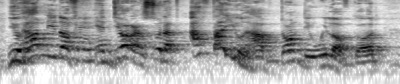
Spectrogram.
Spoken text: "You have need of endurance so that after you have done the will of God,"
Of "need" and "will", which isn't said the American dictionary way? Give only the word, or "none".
none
